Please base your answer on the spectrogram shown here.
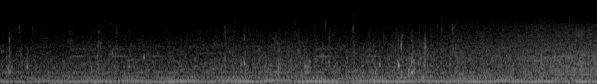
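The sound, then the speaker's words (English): Boats moving across open water, one of them a patrol boat: a steady, low droning engine hum over a continuous wash of water noise, with no voices. “Boats fan out across the water. An officer stands on a stopped patrol boat.”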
